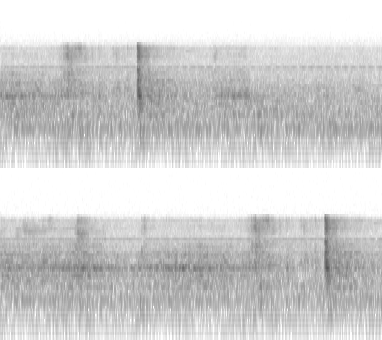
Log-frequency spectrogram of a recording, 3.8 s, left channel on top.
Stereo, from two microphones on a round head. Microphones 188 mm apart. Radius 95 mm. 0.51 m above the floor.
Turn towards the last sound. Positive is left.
No sound to turn to.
